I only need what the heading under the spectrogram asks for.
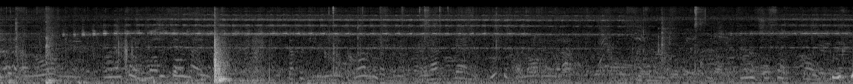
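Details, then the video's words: Evening insects calling in late July in Japan, as hikers pass by: steady, high, ringing tones hold throughout, stacked in several pitch layers, while people's voices murmur lower down and a brief sharp knock sounds near the two-second mark. "夕方蟲の七月歌 Evening Insect Noises"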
